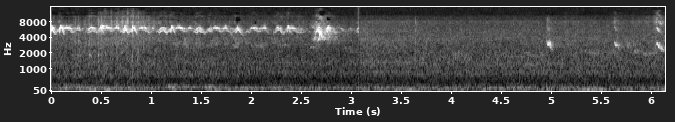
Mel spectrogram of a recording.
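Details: Blue jay nestlings in a backyard garden birdhouse beg at feeding time, giving thin, high, rapid chittering trills for about three seconds, then scattered short squeaks, over a steady low background rumble.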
